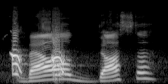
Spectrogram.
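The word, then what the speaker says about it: Valdosta: They pronounce Vald Dosta as Valdasta.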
